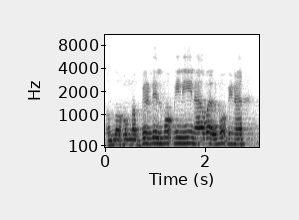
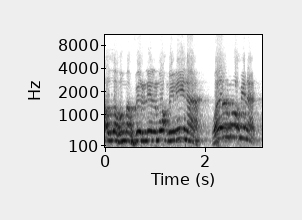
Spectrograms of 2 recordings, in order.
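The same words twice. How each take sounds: First: Lower, measured Arabic prayer; a low, steady khutbah prayer line; prayer recitation. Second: Higher, insistent recitation; preacher stressing the prayer covers everyone; emphatic prayer. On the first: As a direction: recite it low and even like the khatib. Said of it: "Semuanya dimintakan ampun". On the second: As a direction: lift the prayer up, urging it to include all. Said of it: "kecualikan semuanya". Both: Shown as a demonstration.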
